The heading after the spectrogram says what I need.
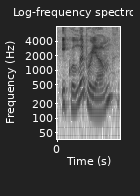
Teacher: going to say the e sound it has secondary stress so the main stress in this word falls on the lib syllable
